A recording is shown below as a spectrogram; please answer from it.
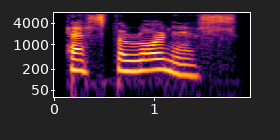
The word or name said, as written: hesperornis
